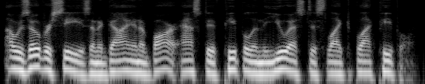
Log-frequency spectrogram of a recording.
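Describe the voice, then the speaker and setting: A man reading online forum comments aloud in an even, matter-of-fact way as the narrator of a compilation. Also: on the low side, fairly quick, dry recording.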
